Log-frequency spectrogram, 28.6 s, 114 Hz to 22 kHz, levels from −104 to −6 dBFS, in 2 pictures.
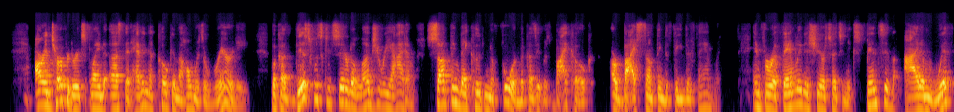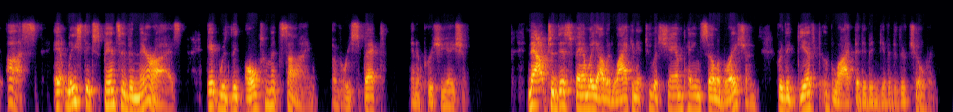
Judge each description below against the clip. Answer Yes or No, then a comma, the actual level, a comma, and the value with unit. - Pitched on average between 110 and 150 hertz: Yes, low, 135 Hz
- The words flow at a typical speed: Yes, average, 185 wpm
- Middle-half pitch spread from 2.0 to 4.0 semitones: No, average, 4.5 semitones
